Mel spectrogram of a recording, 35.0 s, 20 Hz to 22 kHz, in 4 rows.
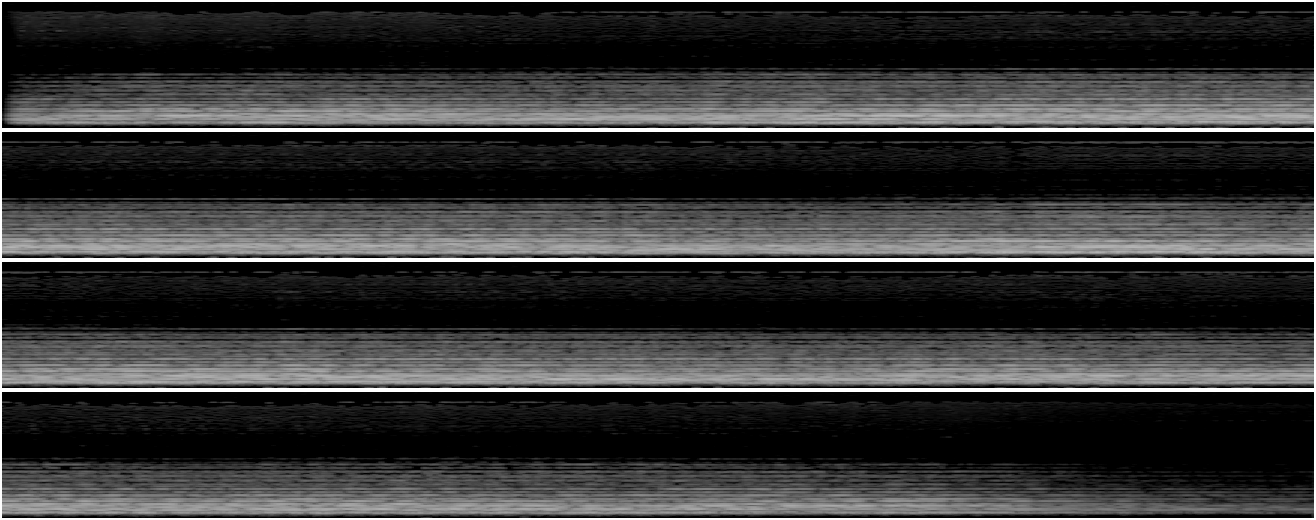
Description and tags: hg s-piano penta down 1 smooth pad
pad, drone, evolving, warm, smooth, ambient, pentatonic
